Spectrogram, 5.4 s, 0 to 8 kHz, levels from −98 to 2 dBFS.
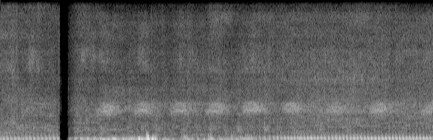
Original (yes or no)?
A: no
